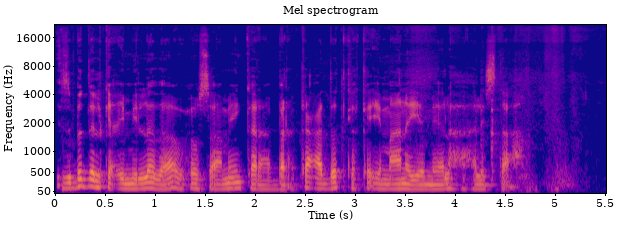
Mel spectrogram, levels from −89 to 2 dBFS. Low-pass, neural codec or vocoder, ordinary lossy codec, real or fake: none; vocoder, 44.1 kHz, 128 mel bands every 512 samples, BigVGAN v2; none; fake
